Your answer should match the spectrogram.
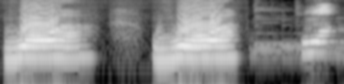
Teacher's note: When pronouncing wo, we need to say wu first and then quickly glide to say o. So wo. And make sure the o sound is much longer and louder than the u sound.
